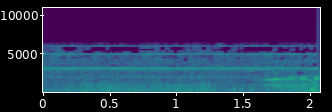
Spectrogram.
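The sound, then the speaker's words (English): A big black horse whinnies, its brief rising call coming in near the end over a steady low, rumbling background. “Sergeant Preston rode out of town on his big black horse Rex”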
